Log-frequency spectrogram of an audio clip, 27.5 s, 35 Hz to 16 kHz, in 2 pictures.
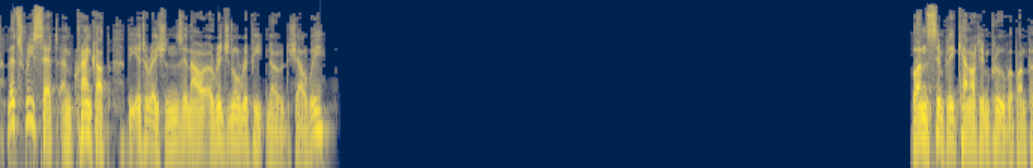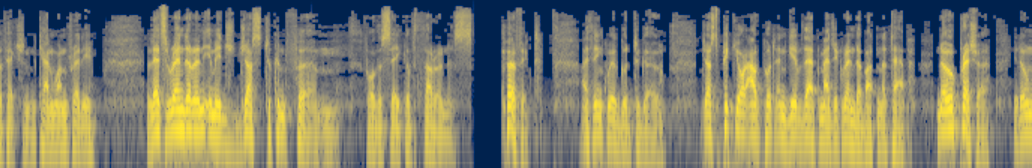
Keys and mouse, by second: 0.0 click, 0.4 click, 0.6 click, 1.9 m, 3.6 drag, 4.1 click, 6.5 space, 8.5 click, 10.2 click, 10.9 click, 14.5 ctrl+alt+click, 17.0 space, 17.7-21.3 drag, 22.9-25.7 drag, 26.5-27.5 drag.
